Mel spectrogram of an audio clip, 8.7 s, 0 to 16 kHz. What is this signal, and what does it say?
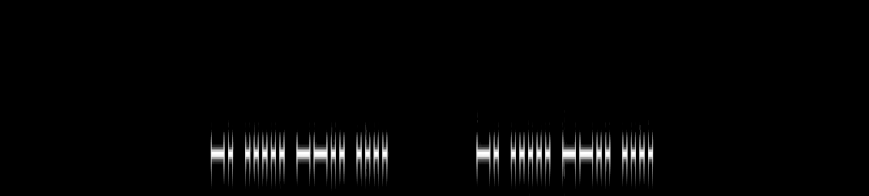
Morse code, heard as a keyed tone, about 28 wpm, 700 Hz. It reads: N5ZH N5ZH
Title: USA Call Signs - 4 Characters - Repeated 2x - 28wpm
